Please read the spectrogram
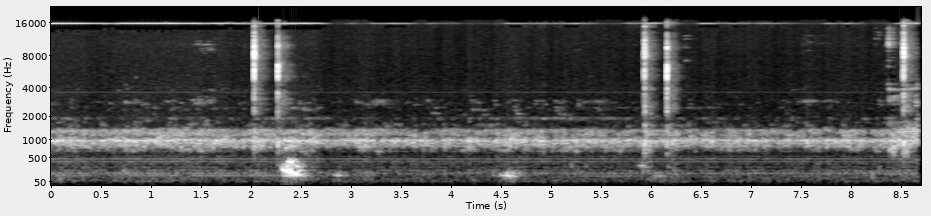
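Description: Quiet room with a steady hum, broken by two quick pairs of computer mouse clicks, about two and six seconds in.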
